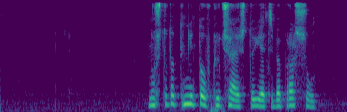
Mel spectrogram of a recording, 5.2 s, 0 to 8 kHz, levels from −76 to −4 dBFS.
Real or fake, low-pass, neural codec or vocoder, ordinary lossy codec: real; 7.2 kHz; none; MP3, 64 kbps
